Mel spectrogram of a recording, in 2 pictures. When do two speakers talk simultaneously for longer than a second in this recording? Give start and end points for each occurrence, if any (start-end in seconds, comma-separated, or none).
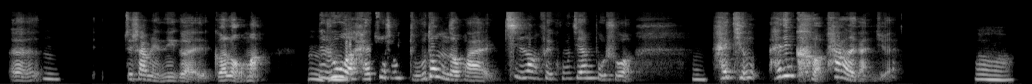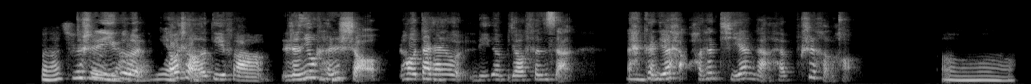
11.1-12.4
